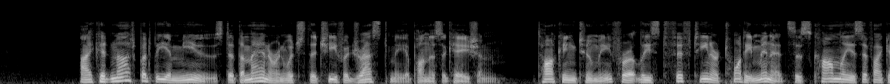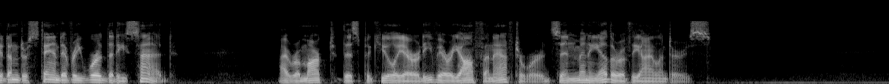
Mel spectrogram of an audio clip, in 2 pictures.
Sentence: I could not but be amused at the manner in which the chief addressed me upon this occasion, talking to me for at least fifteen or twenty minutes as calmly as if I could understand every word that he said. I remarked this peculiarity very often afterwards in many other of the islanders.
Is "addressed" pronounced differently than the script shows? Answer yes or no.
no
